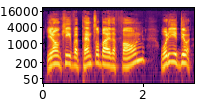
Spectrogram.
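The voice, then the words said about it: Old Jewish mother accent. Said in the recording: “he's got the accent. ... Sounds like an old Jewish mother.”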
